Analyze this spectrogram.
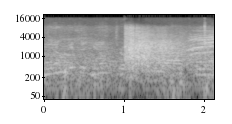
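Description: A starting pistol fires with a sharp crack.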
